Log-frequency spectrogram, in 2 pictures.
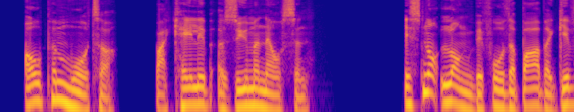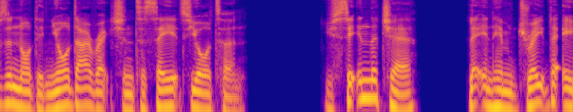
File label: AUDIOBOOK; OPEN WATER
